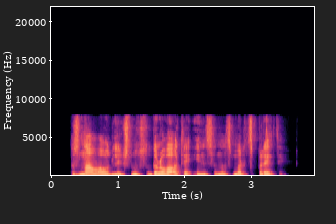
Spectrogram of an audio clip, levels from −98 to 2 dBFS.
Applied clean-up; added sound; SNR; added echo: none; none; none; none.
